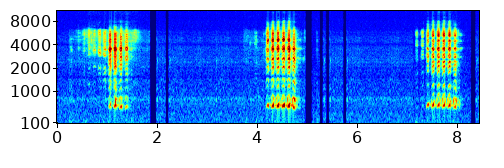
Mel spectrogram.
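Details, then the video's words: Goat giving three separate quavering bleats spaced about three seconds apart, each a short vibrato burst rising in loudness, with quiet gaps and no other sounds. "Ziegen Geräusch - Geräusche von Ziegen"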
